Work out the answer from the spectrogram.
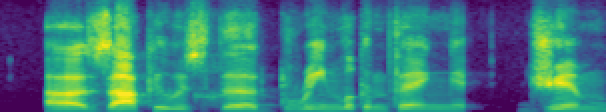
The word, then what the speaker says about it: GM: Jim, which is spelled GM, is the red and white thing.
